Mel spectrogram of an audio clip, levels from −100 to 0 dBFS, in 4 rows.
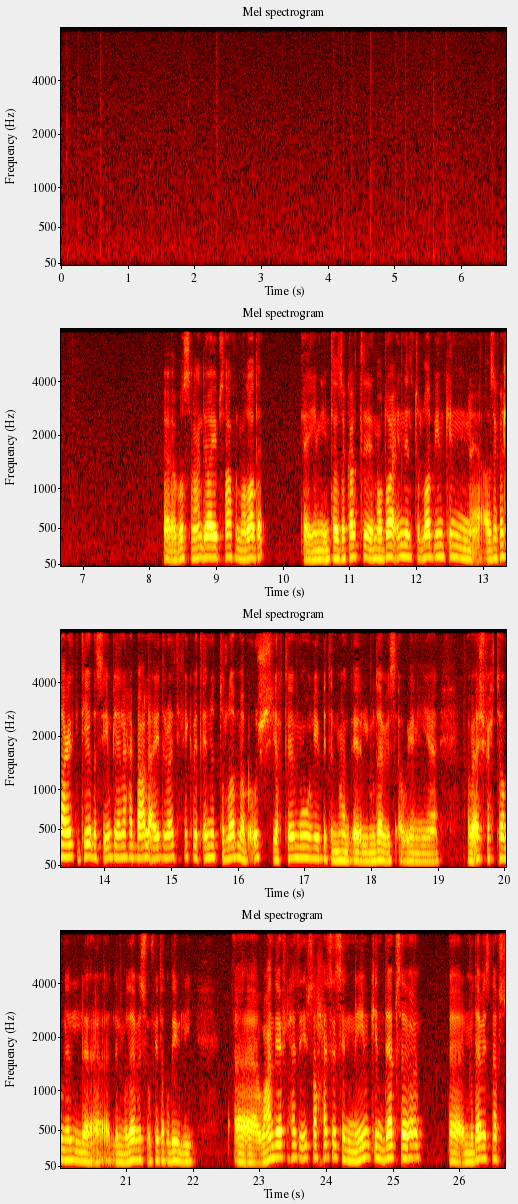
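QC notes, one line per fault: Nothing stood out on listening to this speech clip.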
